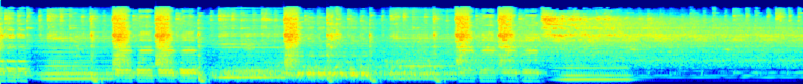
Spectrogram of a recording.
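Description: Dubstep track playing back from an Ableton Live project: sustained synth bass notes with drum hits, the loud part stopping about six seconds in and leaving a quieter held tone.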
